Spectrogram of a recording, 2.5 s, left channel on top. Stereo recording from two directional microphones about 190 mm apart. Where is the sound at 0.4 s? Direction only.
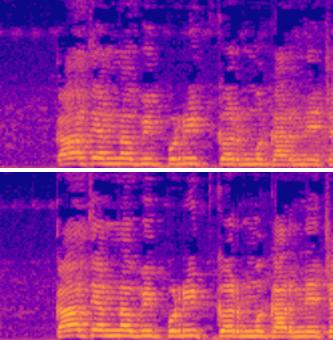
65° right (ahead or behind).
